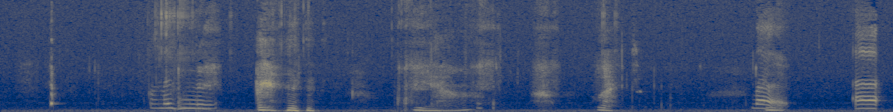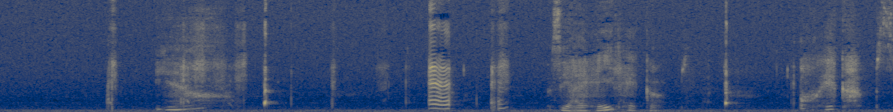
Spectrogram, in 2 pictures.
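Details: Happy hiccups; brief sharp gulping catches recurring every couple of seconds between soft babble and Spanish-speaking voices; hiccups.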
